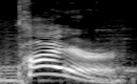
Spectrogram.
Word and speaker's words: Pyre: whoa crazy somebody says pronounced like pyre Greg cassavin's game is Empire it's again it's pyre pyre that sounds like one syllable to me per a pear you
